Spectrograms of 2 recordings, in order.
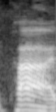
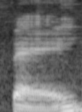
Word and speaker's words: Phi: And again, I would always say pi, but then you look at it as pronounced Fee.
